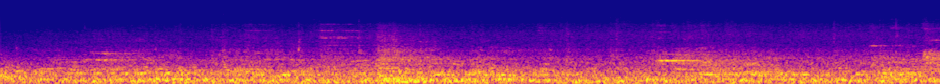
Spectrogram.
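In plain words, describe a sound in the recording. Hands scrape food off a metal plate.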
